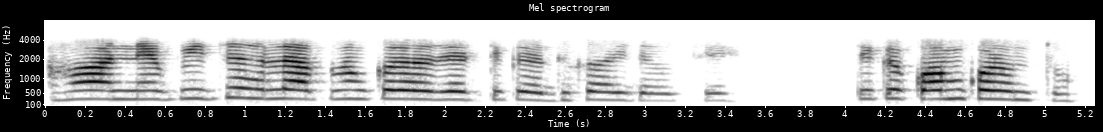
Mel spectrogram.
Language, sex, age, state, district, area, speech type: Odia, female, 30-45, Odisha, Malkangiri, urban, conversation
